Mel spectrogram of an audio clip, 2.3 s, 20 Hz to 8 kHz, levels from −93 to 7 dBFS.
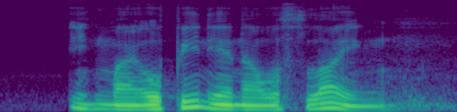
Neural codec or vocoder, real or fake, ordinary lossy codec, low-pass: none; real; none; 7.2 kHz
